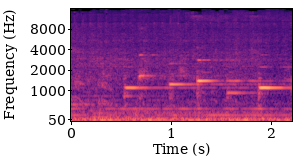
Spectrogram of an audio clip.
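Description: Instrumental music from live stage accompaniment: a short melody of held notes stepping up and down in pitch over a steady low drone.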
